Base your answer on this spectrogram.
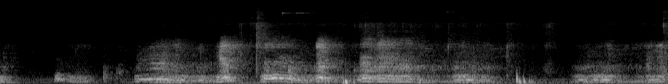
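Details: Two Labrador-Corgi mix puppies, Ally at about 4.5 months and Nala at 6 months, playing tug-of-war; low rumbling growls come in uneven bursts with brief snarly peaks, a human voice audible in between.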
